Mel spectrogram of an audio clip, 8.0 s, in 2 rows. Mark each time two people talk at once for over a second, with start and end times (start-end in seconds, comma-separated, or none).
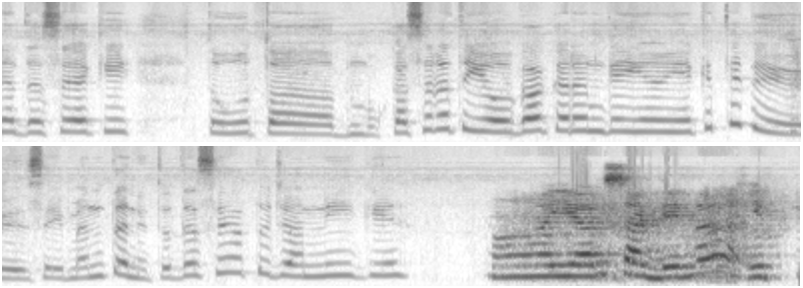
none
